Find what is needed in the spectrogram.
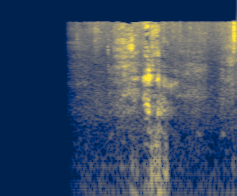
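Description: A toddler's brief fussy whimper about a second and a half in, over outdoor background hiss, with a low rumble on the microphone under it.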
